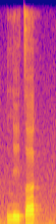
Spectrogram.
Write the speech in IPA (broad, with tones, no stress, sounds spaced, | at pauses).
l e˧ t̪ a˦˥ k̚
